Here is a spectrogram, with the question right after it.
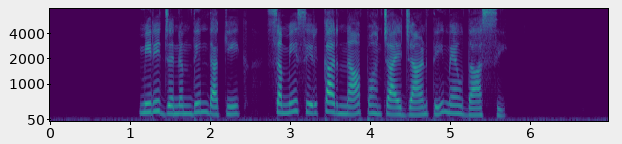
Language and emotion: Punjabi, sad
